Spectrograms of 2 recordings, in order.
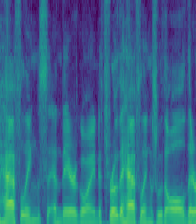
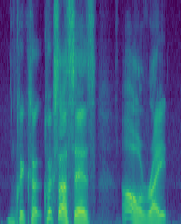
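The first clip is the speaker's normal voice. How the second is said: ordinary delivery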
